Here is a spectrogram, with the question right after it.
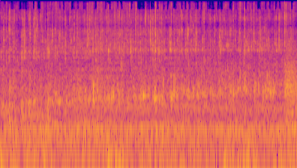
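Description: Water poured from a jug into a pot, a steady close splashing stream lasting about three seconds before stopping abruptly, with no talking.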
